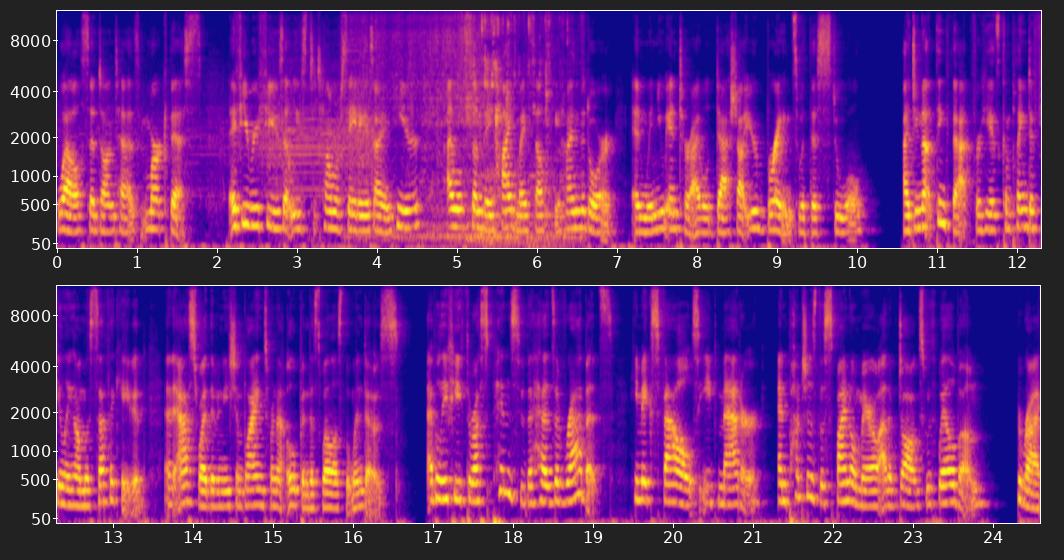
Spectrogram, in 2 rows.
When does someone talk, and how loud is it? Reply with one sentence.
The talking can be heard from 0.0 to 24.5 s, at a steady volume.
